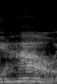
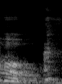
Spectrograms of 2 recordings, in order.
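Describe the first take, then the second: First: The name rhymes with "cow". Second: The name rhymes with "go". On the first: The speaker calls it right. "You say how" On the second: The speaker calls it wrong. "I've been saying it wrong for like fifteen years now"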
